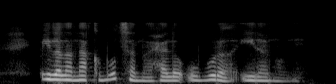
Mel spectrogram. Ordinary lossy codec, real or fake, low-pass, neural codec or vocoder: AAC, 48 kbps; fake; 7.2 kHz; codec, 16 kHz, about 1 kbps, DyCAST, with the encoder's durations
